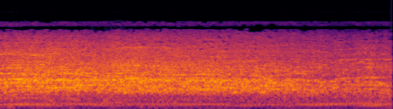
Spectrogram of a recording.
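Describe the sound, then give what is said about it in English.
A large crowd at a concert at the Enmore Theatre in Sydney roars with cheers and scattered whoops as Prime Minister Anthony Albanese sculls a beer. It is a dense, loud wall of voices that holds steady throughout and eases only slightly near the end. “Anthony Albanese has channeled Bob Hawke at the Enmore Theatre in Sydney overnight, sculling a beer to the cheers of the crowd.”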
